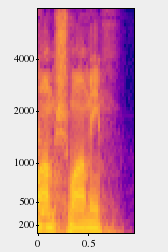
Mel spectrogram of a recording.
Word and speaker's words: Ramaswamy: But some Republicans, such as presidential candidate, is it Vivek Ramaswamy? I can't pronounce that name very well. I could give him Ramaswamy. – Sure. Thank you.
